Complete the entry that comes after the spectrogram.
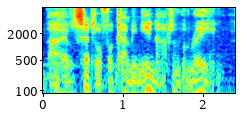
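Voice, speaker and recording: A man's voice: deep voice, fairly even intonation, normal speed, gravelly, background noise. An actor playing a sly, wheedling travelling salesman in an audio drama, glib and coaxing. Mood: pleading.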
